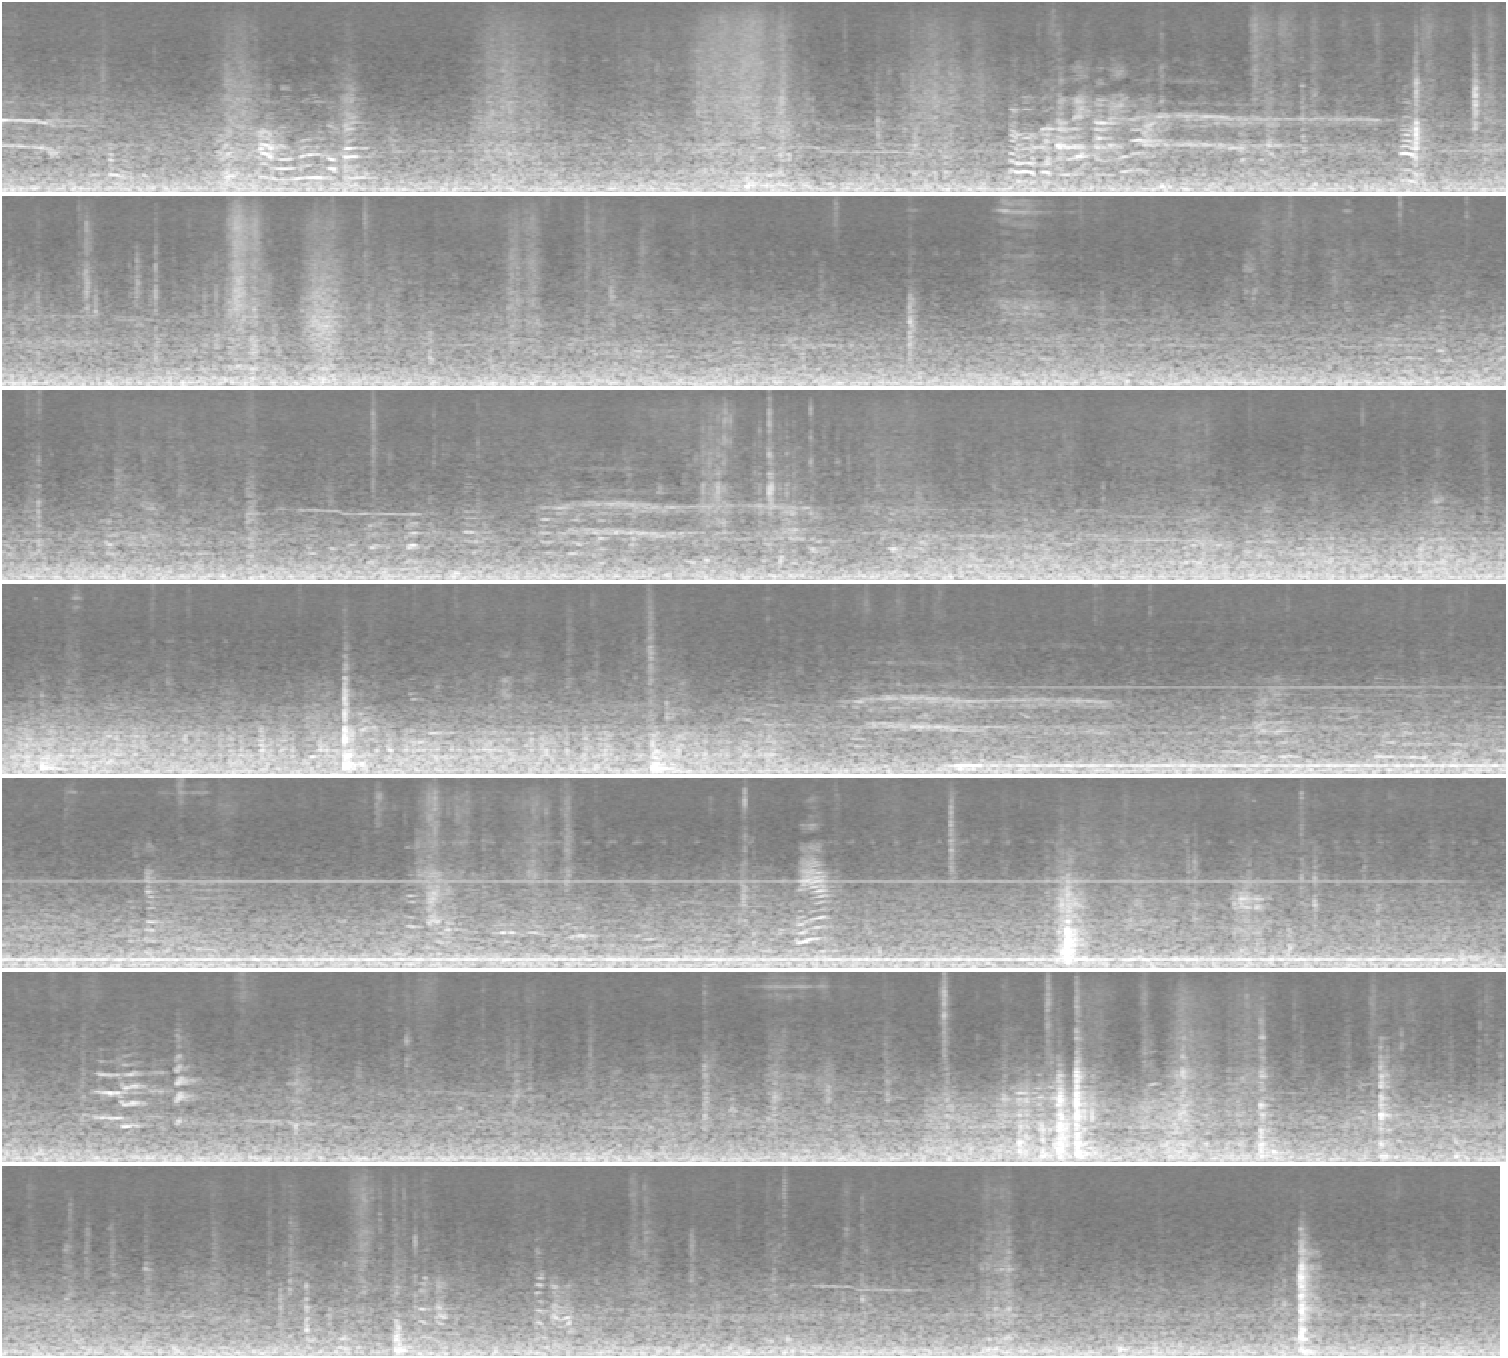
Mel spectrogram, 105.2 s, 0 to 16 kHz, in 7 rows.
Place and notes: On the second floor, Neighbor's voice, Early in the morning, Chicken sounds, Zoom H6 M/S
